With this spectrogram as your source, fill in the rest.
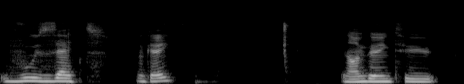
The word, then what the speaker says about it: vous êtes: Because the letter S in French is is mostly pronounced as a Z at the end of words or when it's followed by something, okay?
